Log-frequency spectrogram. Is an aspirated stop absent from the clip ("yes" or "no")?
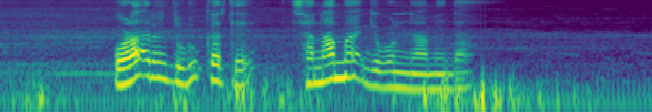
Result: yes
